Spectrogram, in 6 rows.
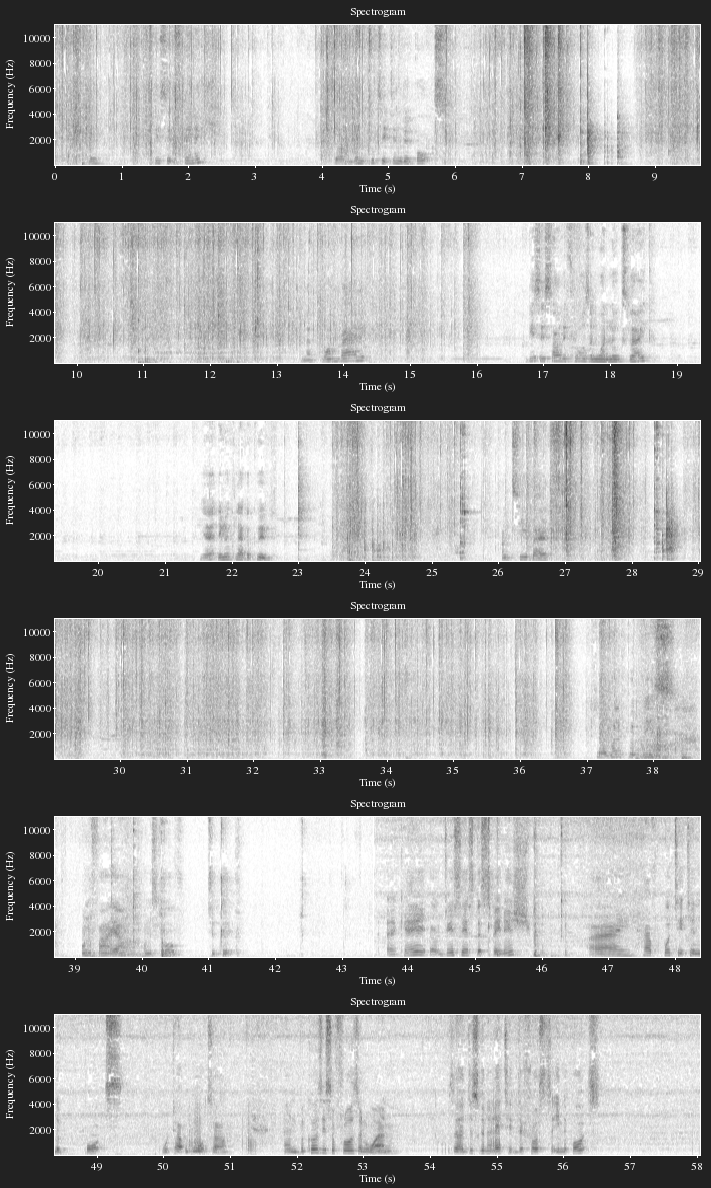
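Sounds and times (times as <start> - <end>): plastic bag crinkling: 0.0 - 7.9, 8.7 - 16.2, 23.5 - 37.8.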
